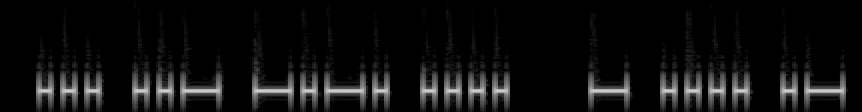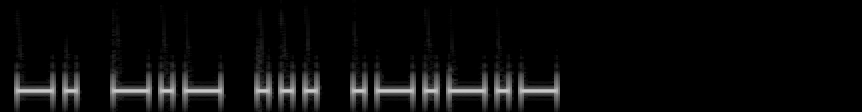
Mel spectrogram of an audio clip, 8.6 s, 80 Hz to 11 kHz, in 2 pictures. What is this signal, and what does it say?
Morse code, heard as a keyed tone, about 20 wpm, 700 Hz. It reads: SUCH THANKS.
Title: Sentences from Top 1000 Words - Review Part 3 - 20wpm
